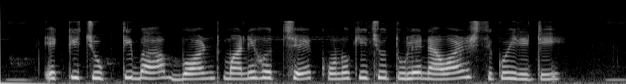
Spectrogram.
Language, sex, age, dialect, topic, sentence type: Bengali, female, 18-24, Northern/Varendri, banking, statement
